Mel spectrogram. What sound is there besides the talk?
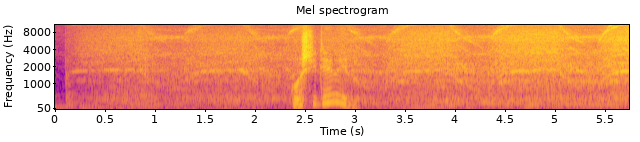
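vacuum cleaner running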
